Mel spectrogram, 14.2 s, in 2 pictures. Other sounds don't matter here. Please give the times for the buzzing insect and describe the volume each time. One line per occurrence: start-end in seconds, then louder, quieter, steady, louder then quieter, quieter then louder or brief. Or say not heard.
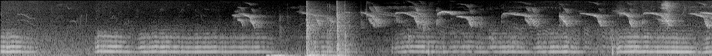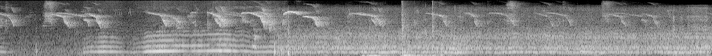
0.0-14.2 louder.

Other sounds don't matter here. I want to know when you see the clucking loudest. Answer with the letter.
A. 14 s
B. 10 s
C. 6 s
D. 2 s
B.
